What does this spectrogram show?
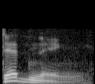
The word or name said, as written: deadening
